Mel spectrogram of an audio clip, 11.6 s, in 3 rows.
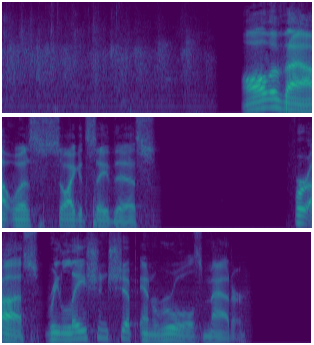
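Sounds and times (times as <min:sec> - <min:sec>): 
round of applause: 0:00.0 - 0:02.7
speech: 0:03.0 - 0:05.8, 0:07.5 - 0:10.8.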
